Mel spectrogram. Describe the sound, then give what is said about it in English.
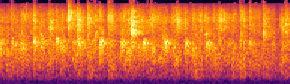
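A church audience claps steadily together, a dense, sustained wash of applause from many hands that holds at an even, fairly loud level throughout without any talking, thanking members who represented the church in Anaheim. “Could you give them a round of applause?”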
